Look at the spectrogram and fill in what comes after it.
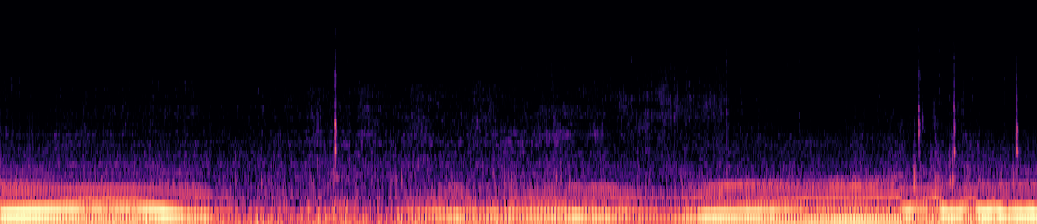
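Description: Subaru's flat-four engine humming at low speed, heard from inside the cabin while the car climbs a rough dirt and slush track. The engine note eases off a few seconds in and picks up again about two-thirds of the way through. There are a few sharp knocks about five seconds in and near the end.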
